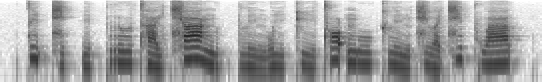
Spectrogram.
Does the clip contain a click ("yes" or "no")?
no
